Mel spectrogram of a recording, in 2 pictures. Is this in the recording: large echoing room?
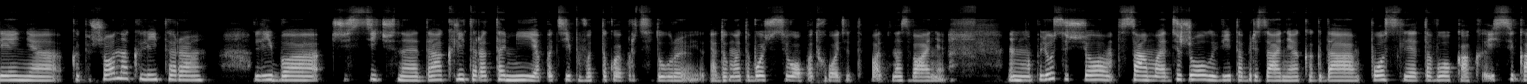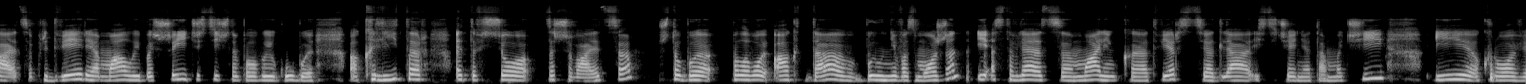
no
